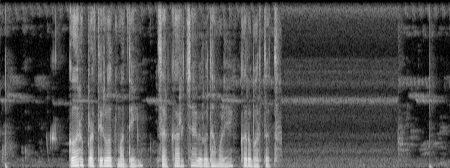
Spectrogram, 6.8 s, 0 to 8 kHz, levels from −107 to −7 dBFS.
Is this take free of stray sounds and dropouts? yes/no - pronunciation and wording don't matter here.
yes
